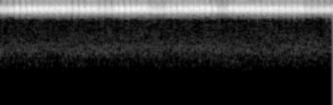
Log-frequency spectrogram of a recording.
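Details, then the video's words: Crickets chirping by wing stridulation, mostly males; a constant shrill, finely pulsed trill lasts the full few seconds without pause, with nothing else heard. "cricket sound"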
